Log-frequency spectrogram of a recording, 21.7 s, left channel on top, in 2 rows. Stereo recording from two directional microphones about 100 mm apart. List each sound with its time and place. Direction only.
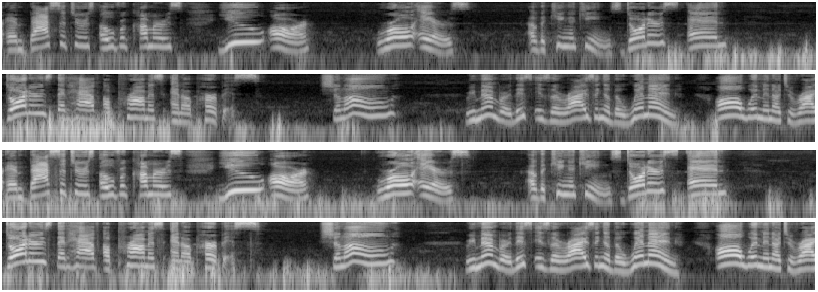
0.0 s speech: 35° right (ahead or behind)
10.8 s speech: 35° right (ahead or behind)
15.0 s speech: 35° right (ahead or behind); by 21.4 s 15° right (ahead or behind)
